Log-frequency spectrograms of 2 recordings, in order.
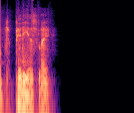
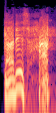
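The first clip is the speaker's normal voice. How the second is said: scornful bark, raised pitch; angry contempt; 9 semitones higher, 4 dB louder, slower than usual. A narrator's reading. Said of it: "His bark was full of angry contempt".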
